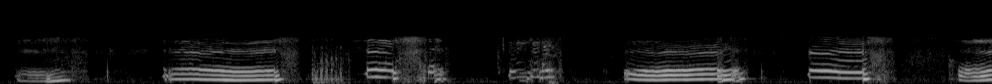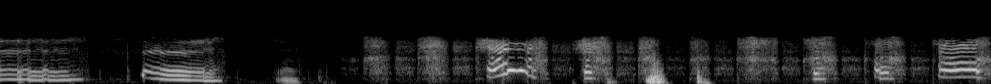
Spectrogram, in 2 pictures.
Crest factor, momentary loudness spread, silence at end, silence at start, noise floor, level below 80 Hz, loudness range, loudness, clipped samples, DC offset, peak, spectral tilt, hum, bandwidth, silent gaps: 22 dB; 21 LU; 0 s; 0.15 s; -65 dBFS; -50 dBFS; 10 LU; -26 LUFS; under 0.1%; under 0.1%; -6 dBFS; -10.5 dB/octave; none; 3.8 kHz; none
